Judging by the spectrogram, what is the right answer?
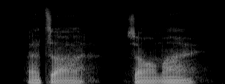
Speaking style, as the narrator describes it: croaked Professor Biggleswade

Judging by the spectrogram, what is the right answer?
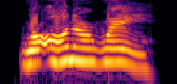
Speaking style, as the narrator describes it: Alma shouts

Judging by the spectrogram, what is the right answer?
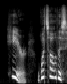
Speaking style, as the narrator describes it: he cried

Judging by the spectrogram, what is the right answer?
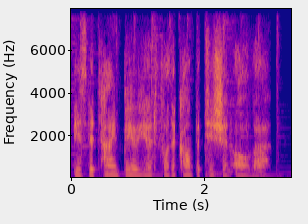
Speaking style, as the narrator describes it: Casilla will whisper

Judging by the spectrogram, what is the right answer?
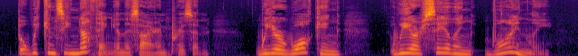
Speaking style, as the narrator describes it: exclaimed the harpooner

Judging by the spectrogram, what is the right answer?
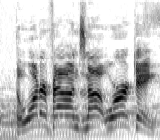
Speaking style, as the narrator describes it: shout

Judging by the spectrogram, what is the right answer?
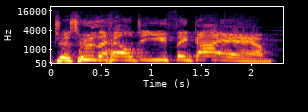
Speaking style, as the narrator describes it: he yelled

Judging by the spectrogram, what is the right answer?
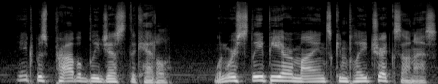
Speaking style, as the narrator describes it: dismissed me kindly, saying

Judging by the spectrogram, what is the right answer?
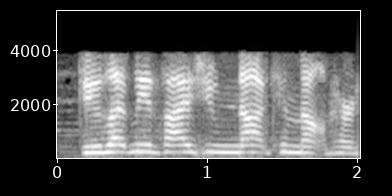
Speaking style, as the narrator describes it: he said

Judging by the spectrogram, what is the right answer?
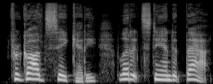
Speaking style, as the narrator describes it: he cried

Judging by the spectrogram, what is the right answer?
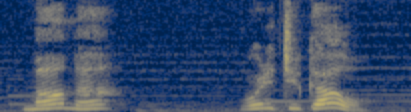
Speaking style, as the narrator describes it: she called out

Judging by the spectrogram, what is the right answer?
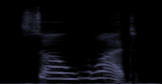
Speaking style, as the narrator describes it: a neighbor yelled back

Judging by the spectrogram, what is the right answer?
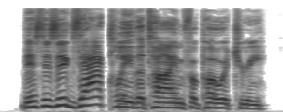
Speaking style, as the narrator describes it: Marlon shouted

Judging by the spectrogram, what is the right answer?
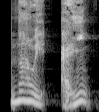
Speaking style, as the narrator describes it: cried Meg in a burst of delight

